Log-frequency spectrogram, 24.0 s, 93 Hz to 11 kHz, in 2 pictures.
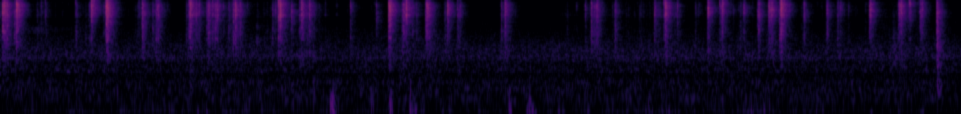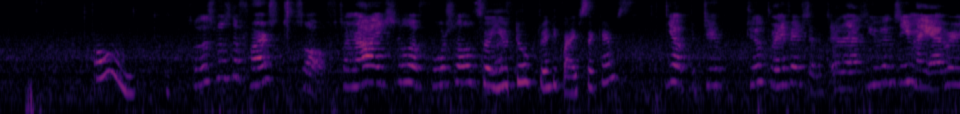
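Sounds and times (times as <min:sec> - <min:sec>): puzzle cube plastic clicks: 0:00.0 - 0:06.5, 0:07.1 - 0:11.8.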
